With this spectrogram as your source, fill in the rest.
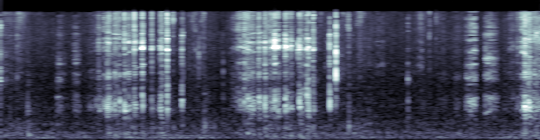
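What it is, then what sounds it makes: Soap bar scraped with a blade. A metal utility knife blade scrapes a solid black round bar of soap, shaving off fine curls. Quiet, dry, crisp scraping strokes come in short bursts of bright, hissy friction with almost no low end, separated by brief near-silent pauses.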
